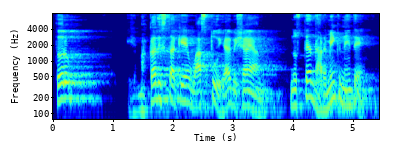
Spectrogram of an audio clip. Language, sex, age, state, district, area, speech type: Goan Konkani, male, 45-60, Goa, Bardez, urban, spontaneous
